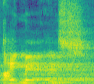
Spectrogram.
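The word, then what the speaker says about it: Imanse: Imans. Imans? Spell it.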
